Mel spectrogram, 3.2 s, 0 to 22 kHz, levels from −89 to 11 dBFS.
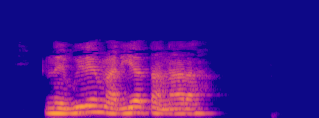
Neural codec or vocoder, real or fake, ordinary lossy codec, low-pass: none; real; MP3, 24 kbps; 5.4 kHz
